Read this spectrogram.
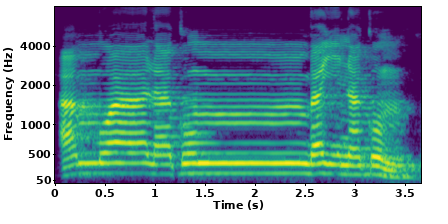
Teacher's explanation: Mim bertemu ba dibaca dengan samar ya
